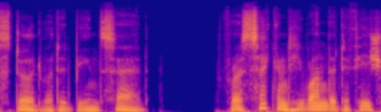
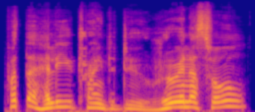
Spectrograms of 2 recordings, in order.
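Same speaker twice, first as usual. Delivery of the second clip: much higher, fast, loud angry outburst; voice rising, furious; 9 semitones higher, 5 dB louder than usual. A narrator's reading. Furious founder accuses Larry of ruining them, high, fast and loud. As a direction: rise to a furious pitch, racing. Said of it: "his voice rising to a pitch".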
